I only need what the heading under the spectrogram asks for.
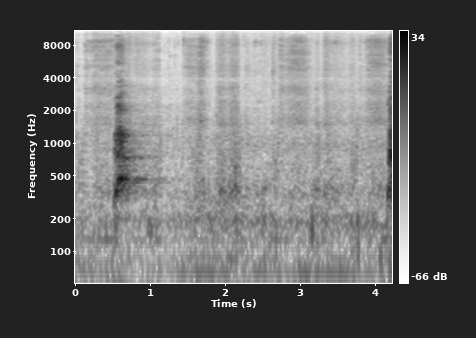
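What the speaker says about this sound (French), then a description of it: "Oh, le toutou." A small dog gives a sharp bark, then a quieter stretch of faint snuffles and background noise on a street, with another bark bursting in right at the end.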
